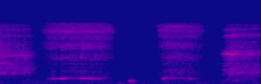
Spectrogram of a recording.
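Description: Full breaths taken and let go in a guided breathing exercise: four strong airy rushes of breath, close and loud, each lasting about half a second to a second, with brief quiet gaps between them.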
